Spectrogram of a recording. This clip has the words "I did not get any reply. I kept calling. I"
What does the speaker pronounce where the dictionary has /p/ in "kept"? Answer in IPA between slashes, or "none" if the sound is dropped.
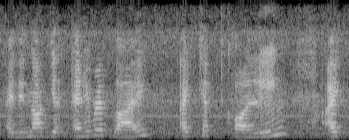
/p/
